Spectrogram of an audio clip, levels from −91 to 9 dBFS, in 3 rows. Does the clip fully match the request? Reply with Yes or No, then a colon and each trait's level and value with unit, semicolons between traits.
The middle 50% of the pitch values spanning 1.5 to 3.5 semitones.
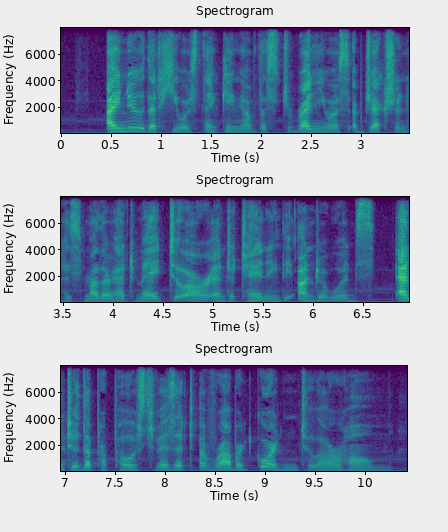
Yes: average, 2.9 semitones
